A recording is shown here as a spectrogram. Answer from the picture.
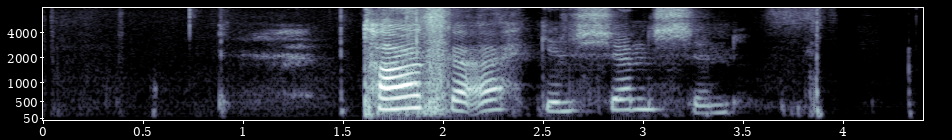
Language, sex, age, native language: Icelandic, female, 18-19, Icelandic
